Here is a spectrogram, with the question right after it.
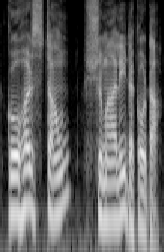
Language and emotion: Urdu, neutral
